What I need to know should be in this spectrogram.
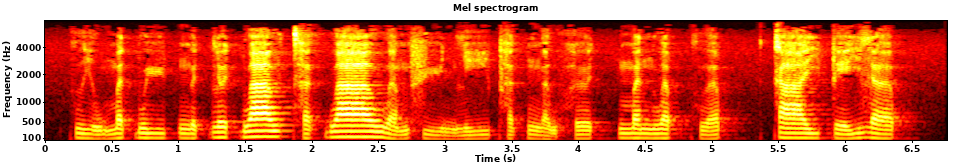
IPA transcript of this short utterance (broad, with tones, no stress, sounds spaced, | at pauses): kʷ iː˨˩ w m ɐ˧ t̚ w yː˨ p̚ ŋ ɵ˨˥ t̚ l ɵ˥ t̚ w aː˥ w t̪ʰ ɐ˨˥ k̚ w aː˥ w ɐ˨˥ m f yː˨˩ n l iː˨˧ pʰ ɐ˨˥ k̚ ŋ ɐ˨˩ w h ɵ˥ t̚ | m ɐ˧ n w ɐ˧ p̚ kʷʰ ɐ˨˥ p̚ | k aː˧ j p e˨˥ j l ɐ˧ p̚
